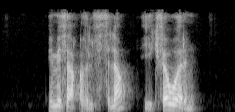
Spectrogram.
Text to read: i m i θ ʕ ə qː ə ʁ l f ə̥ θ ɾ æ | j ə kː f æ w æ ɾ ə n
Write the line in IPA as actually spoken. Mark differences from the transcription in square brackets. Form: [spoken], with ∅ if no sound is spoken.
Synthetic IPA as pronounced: i m i θ ʕ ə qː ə [ð] l f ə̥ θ [l] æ | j ə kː f æ w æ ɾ ə n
